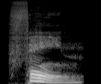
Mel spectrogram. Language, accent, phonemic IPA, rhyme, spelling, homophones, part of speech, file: English, US, /feɪn/, -eɪn, fane, feign / foehn, noun, En-us-fane.ogg
- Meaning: 1. A weathercock, a weather vane 2. A banner, especially a military banner 3. A temple or sacred place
